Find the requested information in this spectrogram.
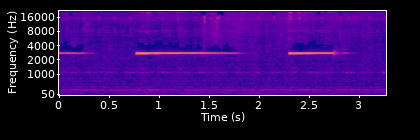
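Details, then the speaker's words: Hemodialysis machine alarm: two steady high-pitched electronic beeps, about one and half a second long, over quiet room hum. Recorded during treatment of an adult with end-stage renal disease awaiting kidney transplant. "I'm in treatment right now. So, that's what you're hearing. You hear some beeps. That's me um in treatment right now."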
